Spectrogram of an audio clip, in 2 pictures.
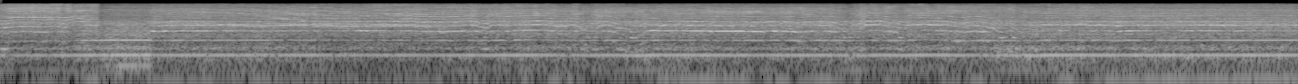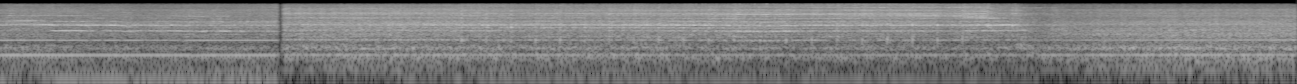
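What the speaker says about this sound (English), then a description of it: "Now just cut off those discs on the bandsaw." Bandsaw cutting round discs from stock for wind chimes, with a worn blade: a steady, loud, continuous whine with high ringing tones, unbroken throughout the cut and no talk.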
